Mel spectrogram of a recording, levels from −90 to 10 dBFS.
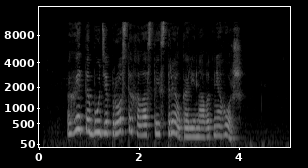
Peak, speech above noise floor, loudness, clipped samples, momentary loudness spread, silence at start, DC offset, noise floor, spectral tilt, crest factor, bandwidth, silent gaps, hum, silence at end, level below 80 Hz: -26 dBFS; 36 dB; -42 LUFS; under 0.1%; 8 LU; 0.55 s; under 0.1%; -78 dBFS; -4 dB/octave; 16 dB; 11.5 kHz; none; none; 0.95 s; -80 dBFS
